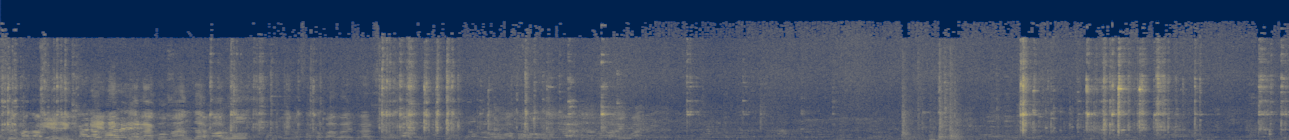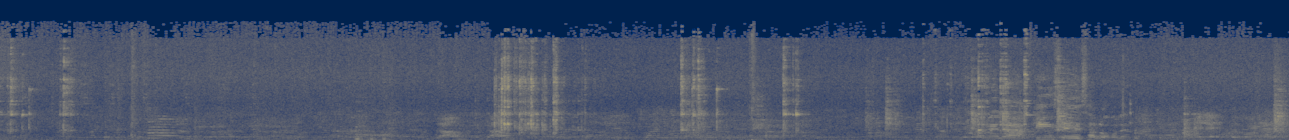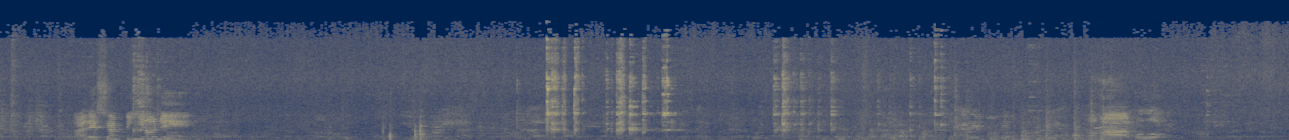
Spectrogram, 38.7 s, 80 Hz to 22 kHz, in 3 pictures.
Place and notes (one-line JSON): {"title": "Calle Martinez, Callejón de las Gambas, 29001 Malaga, Spain, Una de pescaitos.", "date": "2010-07-18 22:43:00", "latitude": "36.72", "longitude": "-4.42", "altitude": "13", "timezone": "Europe/Madrid"}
